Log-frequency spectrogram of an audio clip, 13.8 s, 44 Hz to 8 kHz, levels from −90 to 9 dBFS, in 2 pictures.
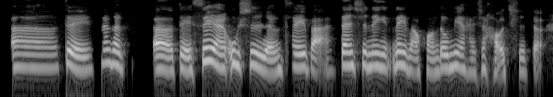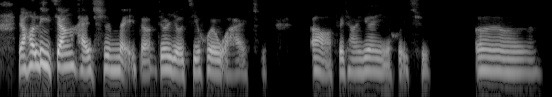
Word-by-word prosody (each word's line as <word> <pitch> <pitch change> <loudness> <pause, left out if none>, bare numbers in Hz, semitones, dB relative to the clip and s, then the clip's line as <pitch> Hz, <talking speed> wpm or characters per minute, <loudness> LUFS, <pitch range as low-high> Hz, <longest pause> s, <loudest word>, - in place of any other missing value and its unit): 呃， 215 -1 -2
对， 195 -7 +3
那 275 +1 -2
个 245 -6 +2 0.3
呃， 190 -2 +8
对， 185 -1 +2
虽 300 - +3
然 230 -8 +6
物 265 -2 +4
是 235 0 +1
人 180 -1 +3
非 220 +2 +1
吧， 180 - +1
但 240 0 +5
是 245 +1 -2
那 225 -2 0
那 245 +1 +3
碗 170 -3 -1
黄 170 0 -4
豆 210 0 +2
面 220 -1 -1
还 170 -2 -11
是 185 +5 -11
好 - - -1
吃 175 - -11
的， - - -6 0.3
然 200 - +3
后 240 +2 +4
丽 240 -2 +3
江 220 +5 +3
还 170 -5 -2
是 195 +3 -7
美 185 +1 -5
的， 195 - -8
就 195 - -1
是 195 - -1
有 165 -3 -2
机 165 +2 -9
会 175 0 -4
我 155 - -4
还 - - -11
是， - - -26 0.7
啊， - - -6
非 170 - -6
常 165 -1 -12
愿 175 -1 -5
意 - - -11
回 - - -14
去。 - - -20 0.5
嗯 170 -3 -8
200 Hz, 215 characters per minute, -24 LUFS, 175-225 Hz, 0.7 s, 呃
